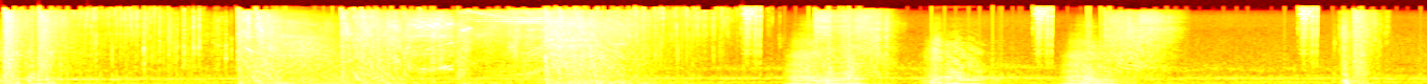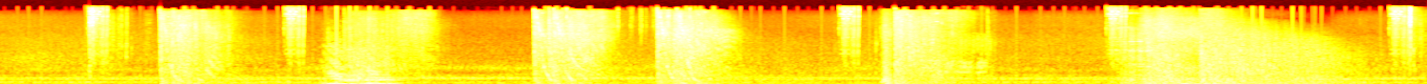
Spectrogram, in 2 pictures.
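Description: Lightsabers hum and clash in a fast battle.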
